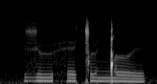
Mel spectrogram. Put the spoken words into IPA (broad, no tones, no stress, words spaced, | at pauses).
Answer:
zʉ heǀʉŋ͡ǃɵɪ̯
